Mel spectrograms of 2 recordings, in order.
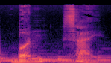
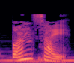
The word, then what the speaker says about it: bonsaï: Si vous essayez sur Google Traduction en anglais, italien, espagnol, arabe ou n'importe quelle autre langue, vous entendrez toujours la bonne prononciation japonaise bonsaï. Bonsaï.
